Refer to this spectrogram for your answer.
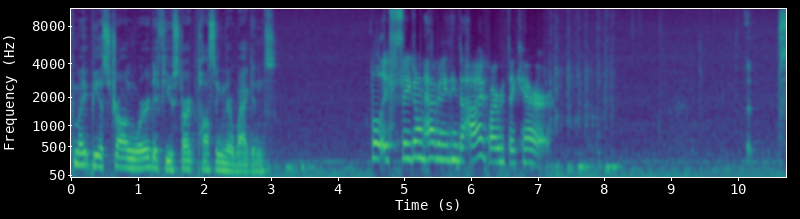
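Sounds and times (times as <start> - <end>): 
speech: 0.0 - 3.3, 4.5 - 7.3
low hum: 0.0 - 10.7
typing on a computer keyboard in a chat app: 7.1 - 8.2.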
